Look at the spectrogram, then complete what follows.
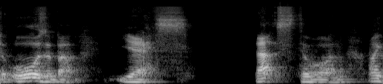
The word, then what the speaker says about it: Roland Orzabal: Roland Orzabal. Is that how you pronounce it? Roland Orzabal.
